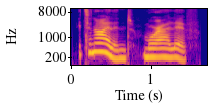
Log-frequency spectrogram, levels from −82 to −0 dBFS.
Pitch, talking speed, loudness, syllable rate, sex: 230 Hz, 210 wpm, -16 LUFS, 5.9 syllables/s, female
